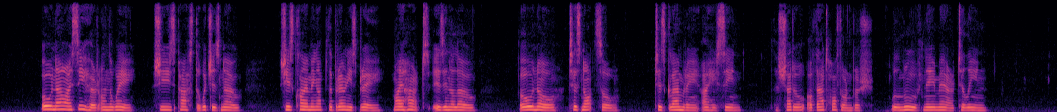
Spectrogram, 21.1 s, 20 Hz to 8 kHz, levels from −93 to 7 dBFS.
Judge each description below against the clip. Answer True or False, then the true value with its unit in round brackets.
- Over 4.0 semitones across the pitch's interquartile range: False (2.4 semitones)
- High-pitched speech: True (200 Hz)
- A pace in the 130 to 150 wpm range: True (140 wpm)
